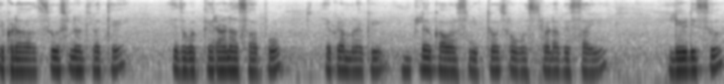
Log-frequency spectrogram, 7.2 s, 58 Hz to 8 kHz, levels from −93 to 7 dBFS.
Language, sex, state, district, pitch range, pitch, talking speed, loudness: Telugu, male, Andhra Pradesh, Srikakulam, 125-135 Hz, 130 Hz, 125 wpm, -17 LUFS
